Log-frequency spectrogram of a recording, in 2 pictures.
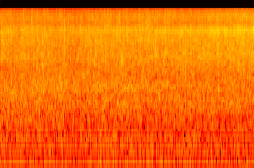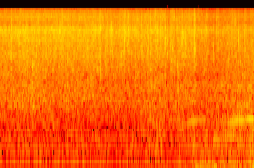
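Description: Steady hissing noise with a low rumble. About nine seconds in it gets louder, and a low bass and a stepping melody come in.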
